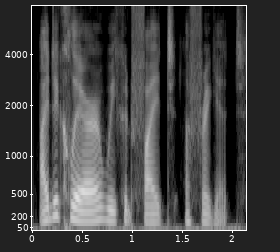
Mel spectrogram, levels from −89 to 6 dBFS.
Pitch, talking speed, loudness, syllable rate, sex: 135 Hz, 195 wpm, -18 LUFS, 5.8 syllables/s, male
